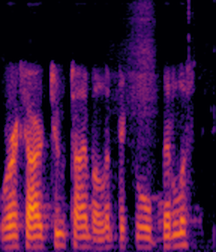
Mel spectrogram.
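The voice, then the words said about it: Bad imitation of another person's voice. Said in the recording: “that's my bad Mike Babcock impression.”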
